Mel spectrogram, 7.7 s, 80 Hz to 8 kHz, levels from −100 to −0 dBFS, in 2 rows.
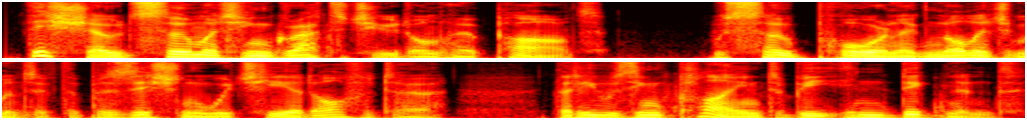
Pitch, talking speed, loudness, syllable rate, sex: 100 Hz, 210 wpm, -21 LUFS, 6.6 syllables/s, male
